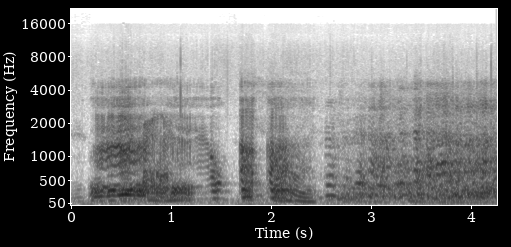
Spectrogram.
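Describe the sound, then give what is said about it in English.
A bear named Carmichael growls and roars loudly and continuously for about four seconds while being coaxed to open its mouth and take cough syrup, a rough, throaty rumble broken by a couple of short gasping pauses midway before settling into a steady snarl. “Now, here, Carmichael, be a good little bearsy-wearsy and open ooze mouth.”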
